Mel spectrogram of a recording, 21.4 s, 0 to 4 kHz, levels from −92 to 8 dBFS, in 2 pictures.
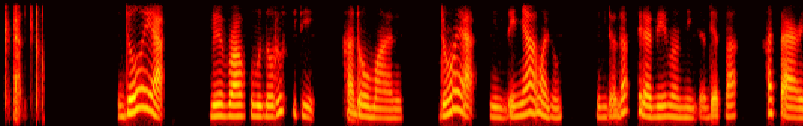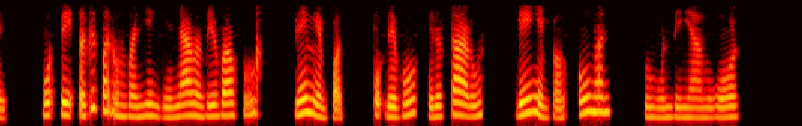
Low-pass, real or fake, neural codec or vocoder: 3.6 kHz; fake; codec, 16 kHz, 0.5 kbps, FunCodec, trained on LibriTTS, 25 frames a second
